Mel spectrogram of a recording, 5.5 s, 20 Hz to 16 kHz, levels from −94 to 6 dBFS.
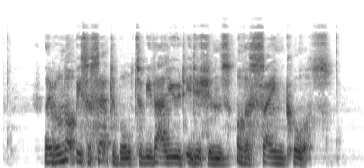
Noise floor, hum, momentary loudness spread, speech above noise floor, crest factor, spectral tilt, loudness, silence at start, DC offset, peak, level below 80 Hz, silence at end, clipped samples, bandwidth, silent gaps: -60 dBFS; none; 6 LU; 40 dB; 14 dB; -5 dB/octave; -20 LUFS; 0.65 s; under 0.1%; -8 dBFS; -64 dBFS; 0.55 s; under 0.1%; 8.6 kHz; none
